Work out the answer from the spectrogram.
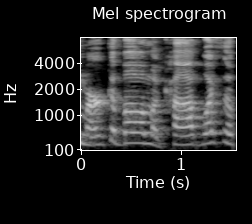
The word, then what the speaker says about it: Merkaba: I say Merkaba, Merkab. What's the right way to say it? I say Merkaba. It's Merkaba. Merkaba. Merkaba.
